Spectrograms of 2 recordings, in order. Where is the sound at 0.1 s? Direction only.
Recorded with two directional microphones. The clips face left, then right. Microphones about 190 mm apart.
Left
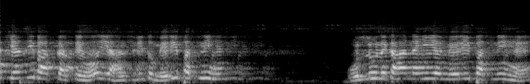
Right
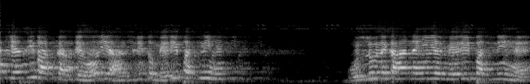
40° left (ahead or behind).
